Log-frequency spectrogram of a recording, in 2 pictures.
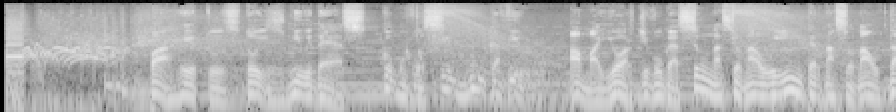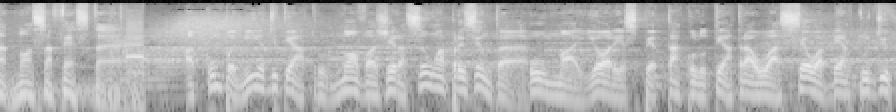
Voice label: locução Brasil, locutor; Banco De Vozes

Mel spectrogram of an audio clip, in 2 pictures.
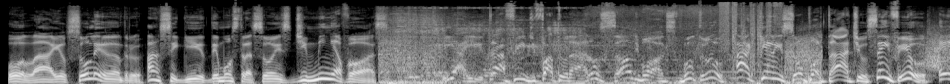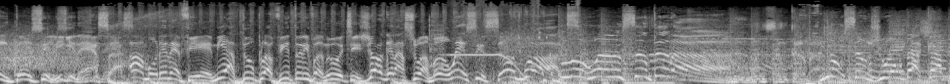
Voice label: locutor

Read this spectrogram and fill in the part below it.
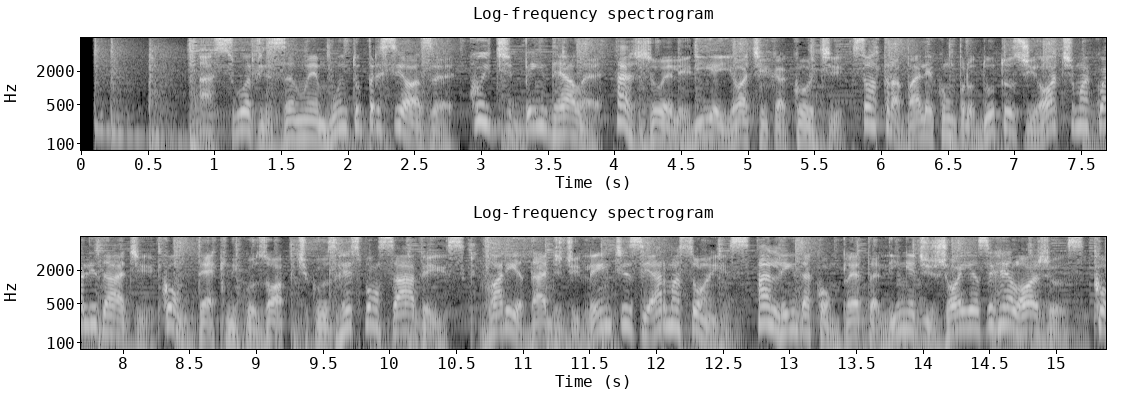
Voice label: locutor

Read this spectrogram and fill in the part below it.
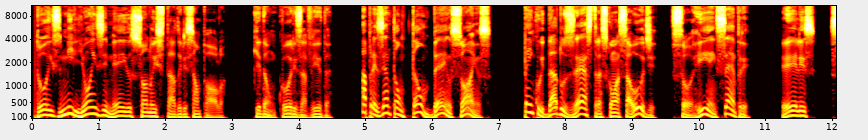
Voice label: voz locutor institucional

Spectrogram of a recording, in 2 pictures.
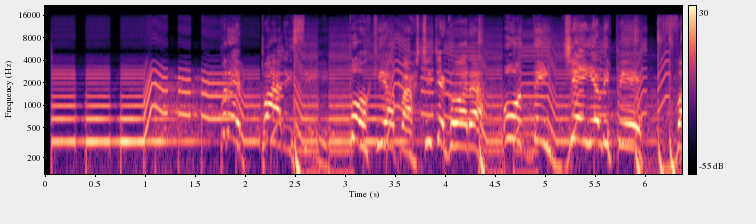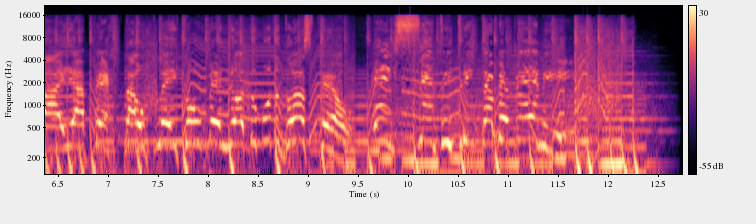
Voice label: voz locutor abertura dj

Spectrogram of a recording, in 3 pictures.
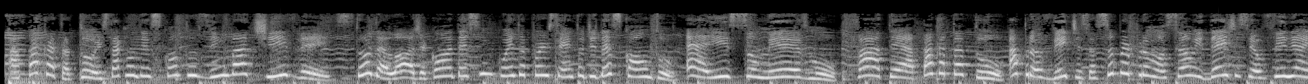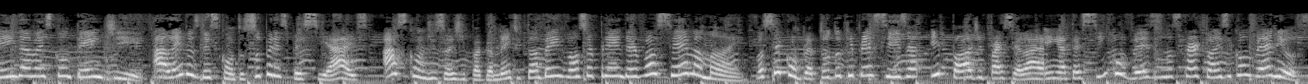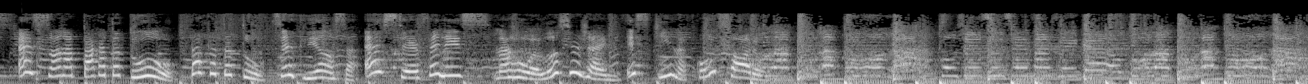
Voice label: voz infantil locutora

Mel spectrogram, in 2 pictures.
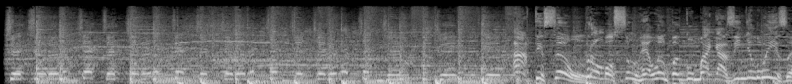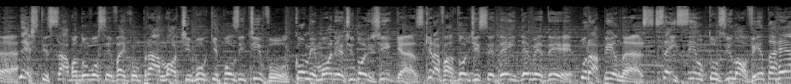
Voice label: spot

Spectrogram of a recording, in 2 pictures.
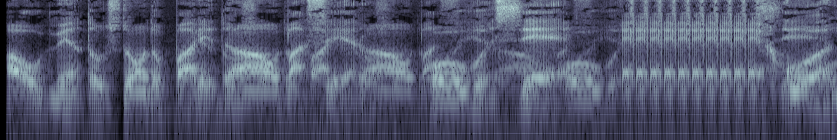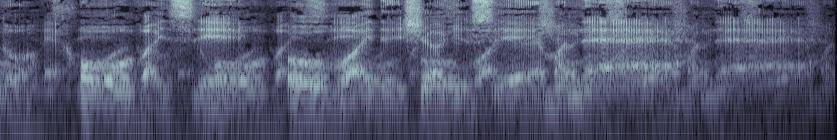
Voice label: vinheta off aumenta o som do paredão parceiro ou vc é cornor com humor; estúdio de gravação CG&MRP

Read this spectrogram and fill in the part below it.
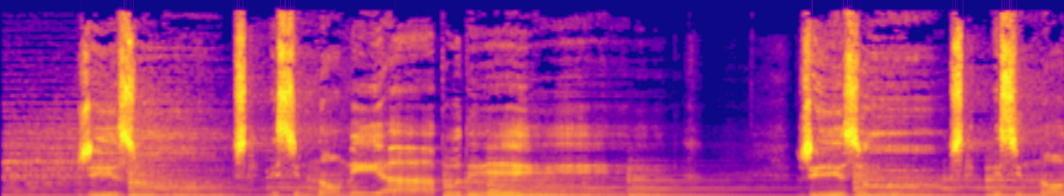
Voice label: voz locutor; festa bom jesus

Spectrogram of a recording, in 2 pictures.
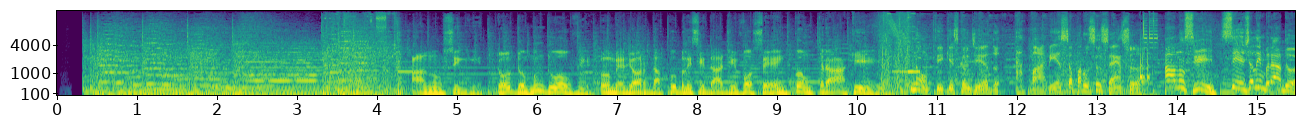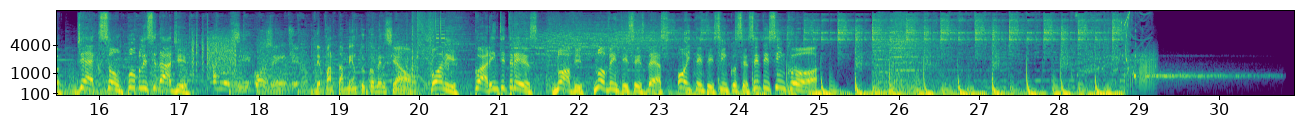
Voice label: spot; jk7 estudio

